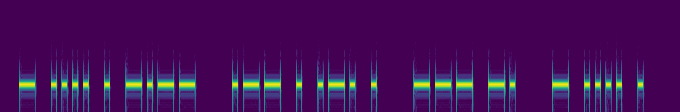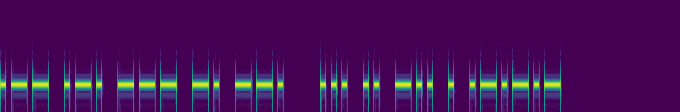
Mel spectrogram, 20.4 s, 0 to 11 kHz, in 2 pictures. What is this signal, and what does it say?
Morse code, heard as a keyed tone, about 15 wpm, 700 Hz. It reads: THEY WERE ON THE WRONG SIDE.
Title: Sentences from Top 900 Words 15wpm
